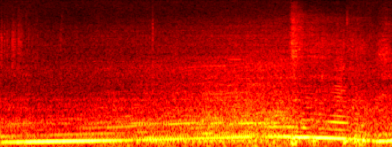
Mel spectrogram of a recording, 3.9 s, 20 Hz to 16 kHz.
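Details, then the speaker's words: 2003 Dodge Neon SRT-4 turbo engine revving, pitch climbing smoothly and easing off cleanly with no misses or rattles; revs to redline without problem, about 3,000 rpm at 65 mph, exhaust pops and crackles; EVAP code and brake/ABS light pending; healthy. "yes it will Red Line not a problem 3,000 RPM at 65 mph the thing should still get relatively good fuel economy and the exhaust sounds so great it's got the pops and crackles uh but not overly done"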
